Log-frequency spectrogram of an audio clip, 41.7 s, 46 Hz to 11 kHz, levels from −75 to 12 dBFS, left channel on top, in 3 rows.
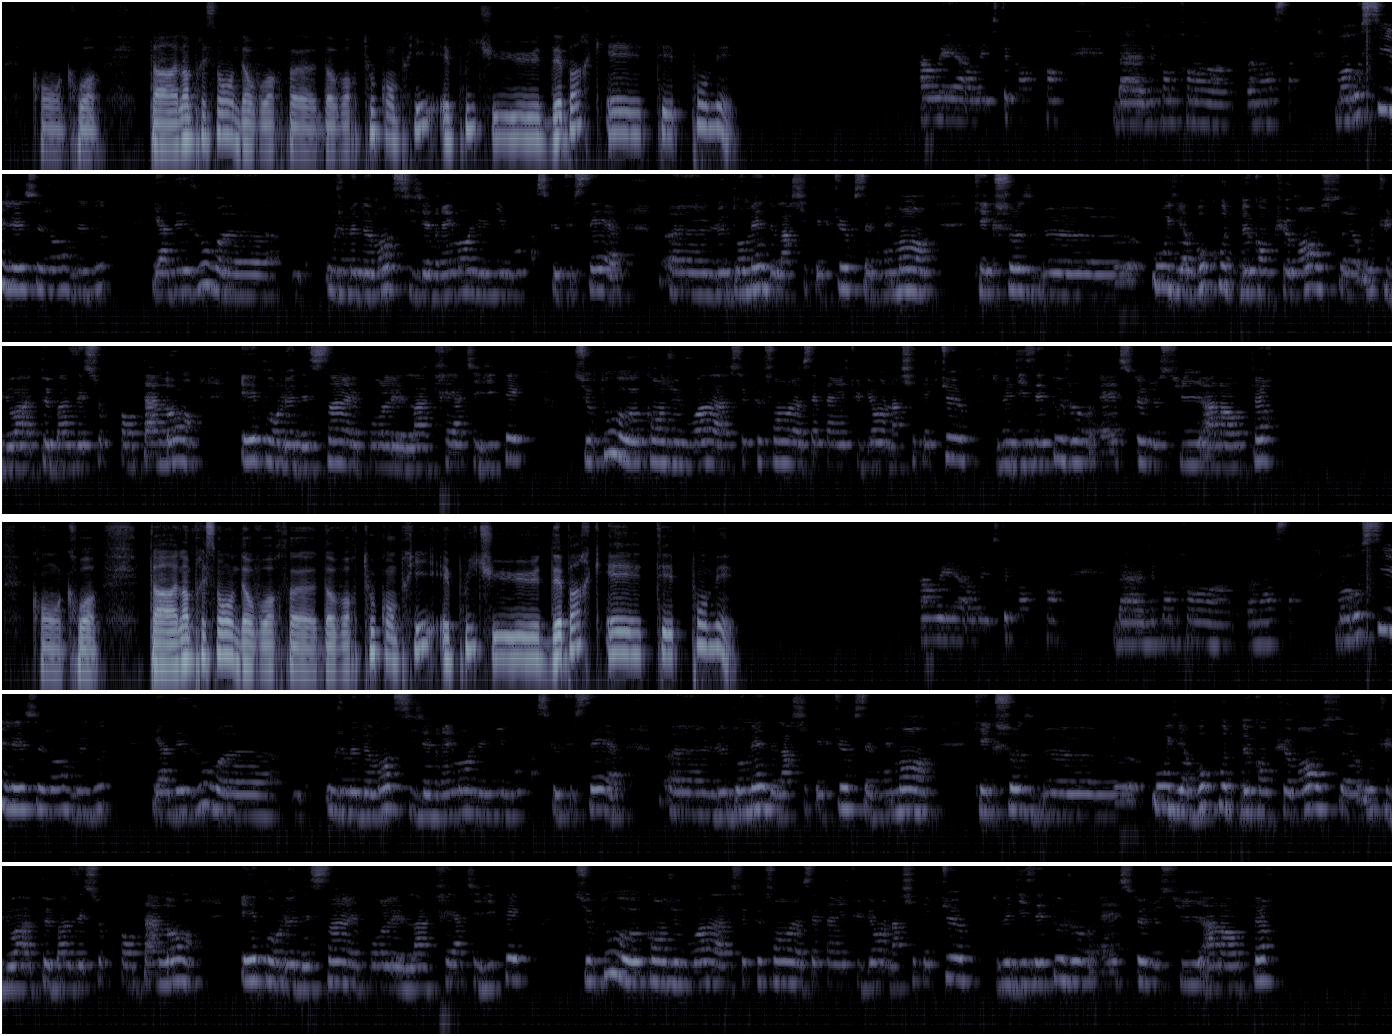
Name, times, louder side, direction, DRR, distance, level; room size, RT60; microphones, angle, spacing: voice 1, 0.4-7.3, right 5 dB, 80° right, 0.4 m, -32 dB
voice 2, 9.2-33.3 33.5-40.5, equal, 30° left, 2.6 m, -43 dB
6.0 x 4.2 x 4.2 m
head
